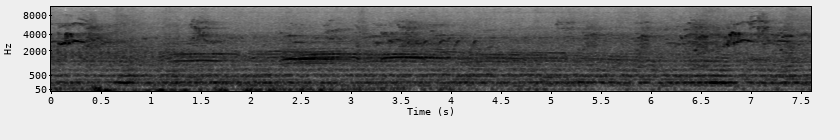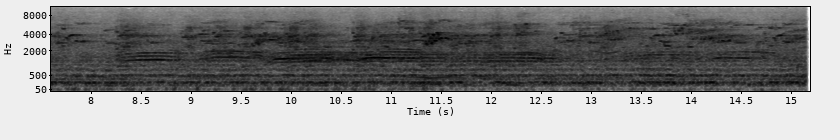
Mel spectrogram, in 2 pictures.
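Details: Honey bees around a beehive, recorded by a GoPro set outside the hive: a soft, steady, low droning hum throughout, with birds whistling and chirping over it.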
